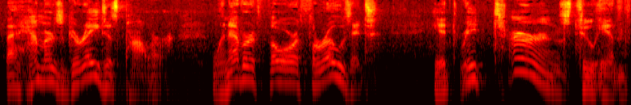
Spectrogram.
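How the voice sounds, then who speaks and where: A man's voice: fairly low pitch, fairly bright tone, a little hiss or hum, full character voice, low-quality recording. A man voicing an arrogant, scheming god of mischief with theatrical, pompous delivery in a comic book dub. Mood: plotting. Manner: theatrical, pompous, archaic commanding speech.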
